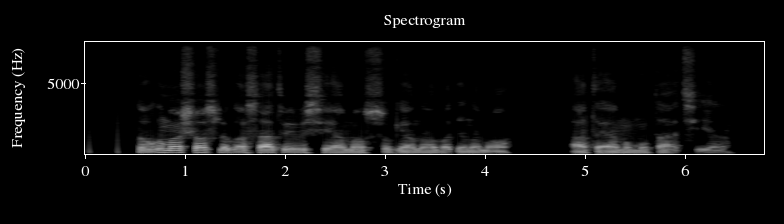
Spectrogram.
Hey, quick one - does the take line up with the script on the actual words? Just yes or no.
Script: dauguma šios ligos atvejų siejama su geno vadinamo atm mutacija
yes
